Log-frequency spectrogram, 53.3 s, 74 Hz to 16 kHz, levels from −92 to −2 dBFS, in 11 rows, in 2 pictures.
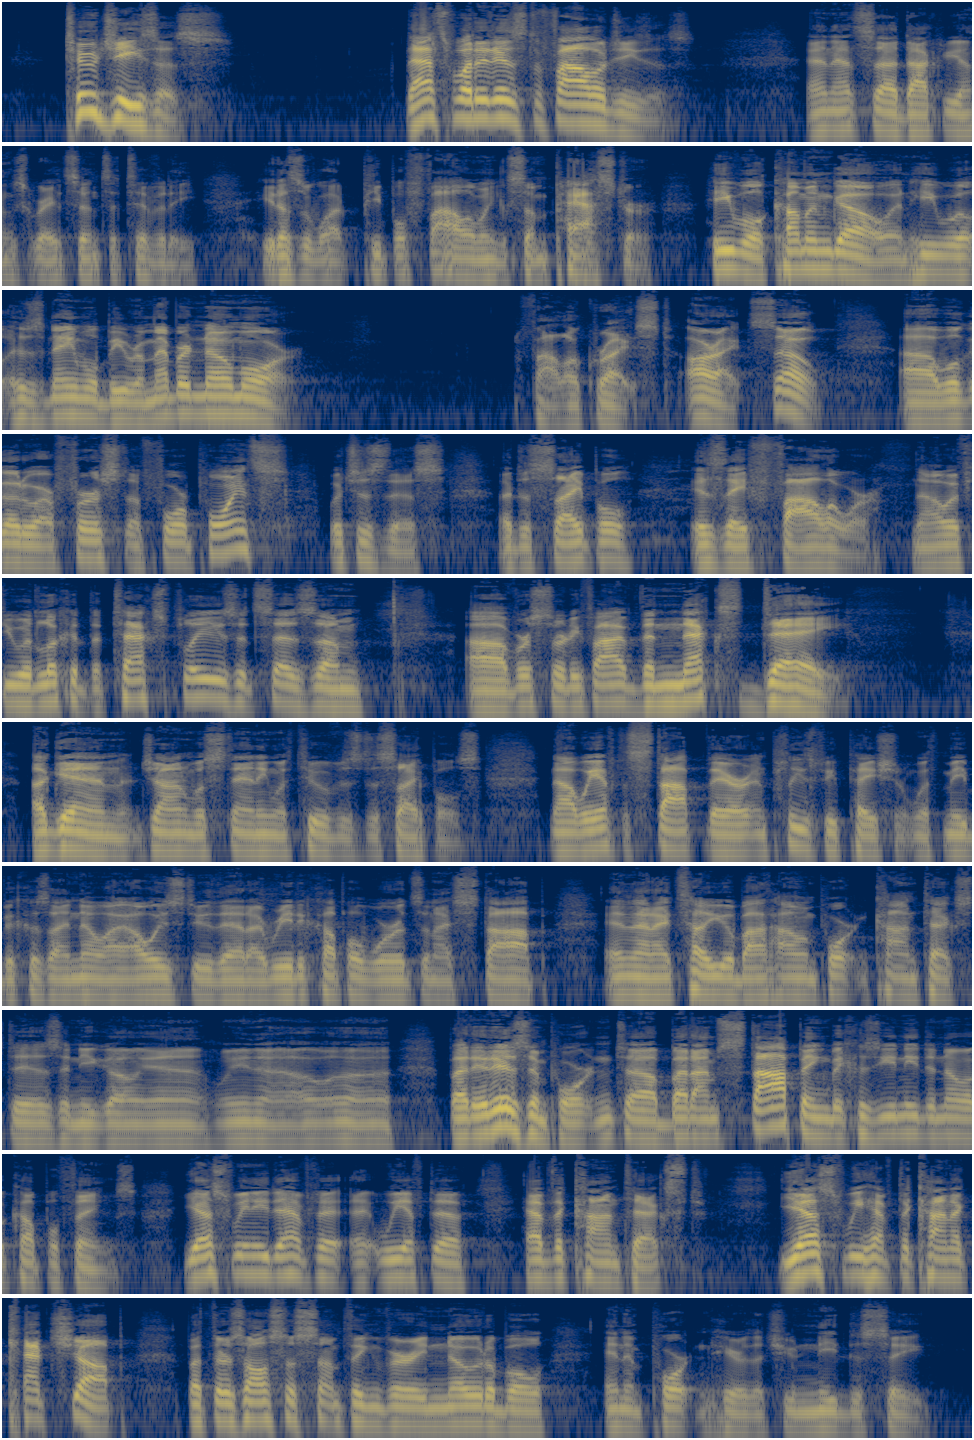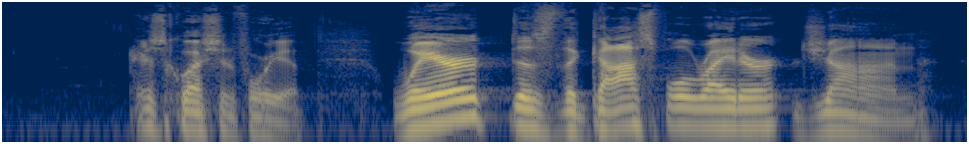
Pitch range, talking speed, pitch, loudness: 110-135 Hz, 215 wpm, 120 Hz, -28 LUFS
